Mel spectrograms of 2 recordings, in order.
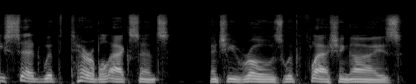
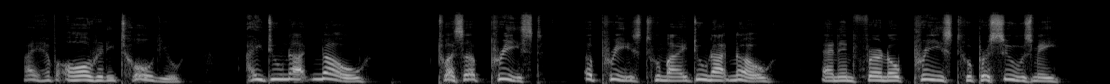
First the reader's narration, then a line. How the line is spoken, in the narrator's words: She replied in a broken voice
